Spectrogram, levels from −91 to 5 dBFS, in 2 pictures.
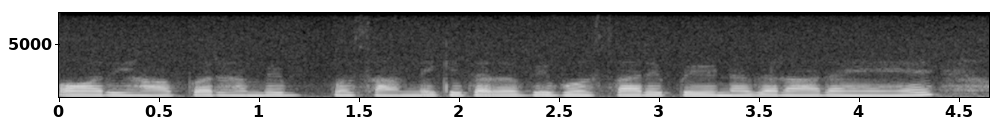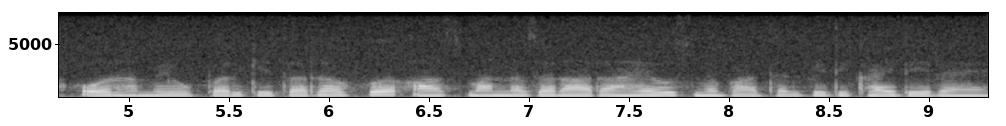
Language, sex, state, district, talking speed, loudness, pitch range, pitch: Hindi, female, Chhattisgarh, Bilaspur, 195 wpm, -16 LUFS, 205-220 Hz, 210 Hz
